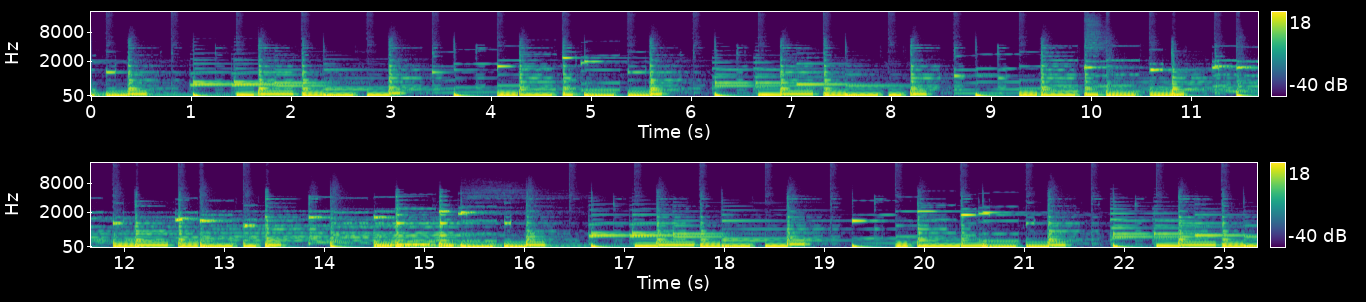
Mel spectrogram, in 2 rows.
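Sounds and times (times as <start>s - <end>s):
drum kit in a full mix: 0.0s - 23.3s.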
